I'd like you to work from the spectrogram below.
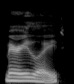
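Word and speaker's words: Mari Lwyd: First, I'm going to talk about a Welsh one called Mary Lloyd. It's spelled MARILWYD, Mary Lloyd.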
